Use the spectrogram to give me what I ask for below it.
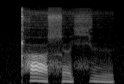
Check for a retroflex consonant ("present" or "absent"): present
